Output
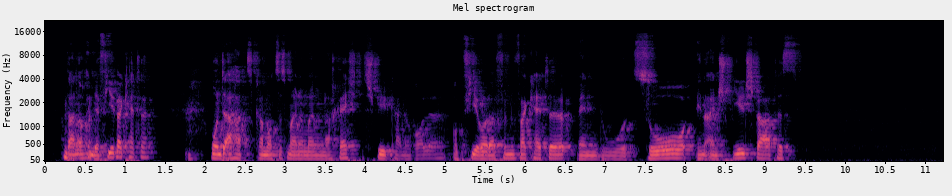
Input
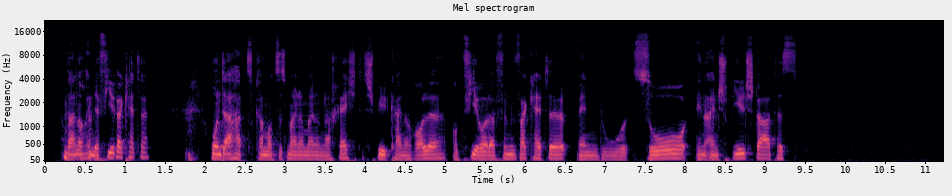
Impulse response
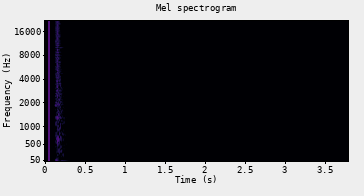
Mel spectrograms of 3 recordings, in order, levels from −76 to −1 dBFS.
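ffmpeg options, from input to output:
-filter_complex "[0:a]asplit=3[a][b][c];[a]afade=t=out:st=4.31:d=0.02[d];[b]acompressor=threshold=-37dB:ratio=10,afade=t=in:st=4.31:d=0.02,afade=t=out:st=5.01:d=0.02[e];[c]afade=t=in:st=5.01:d=0.02[f];[d][e][f]amix=inputs=3:normalize=0[g];[1:a]atrim=start_sample=2205,afade=t=out:st=0.32:d=0.01,atrim=end_sample=14553,asetrate=66150,aresample=44100[h];[g][h]afir=irnorm=-1:irlink=0,volume=4.5dB"

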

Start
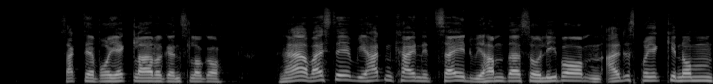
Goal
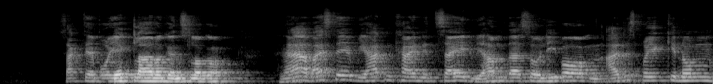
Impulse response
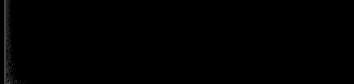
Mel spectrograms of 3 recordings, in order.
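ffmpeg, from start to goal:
-filter_complex "[0:a]asettb=1/sr,asplit=3[a][b][c];[a]atrim=end=1.144[d];[b]atrim=start=1.14:end=2.12,asetpts=PTS-STARTPTS,afade=t=in:d=0.004:c=qsin,afade=t=out:st=0.976:d=0.004:c=qsin,equalizer=f=125:t=o:w=1:g=11,equalizer=f=250:t=o:w=1:g=12,equalizer=f=500:t=o:w=1:g=6,equalizer=f=1k:t=o:w=1:g=7,equalizer=f=2k:t=o:w=1:g=-11,equalizer=f=4k:t=o:w=1:g=9,equalizer=f=8k:t=o:w=1:g=4[e];[c]atrim=start=2.116[f];[d][e]acrossfade=d=0.004:c1=hsin:c2=qsin[g];[g][f]acrossfade=d=0.004:c1=qsin:c2=hsin[h];[1:a]atrim=start_sample=2205,asetrate=22491,aresample=44100[i];[h][i]afir=irnorm=-1:irlink=0,volume=4dB"

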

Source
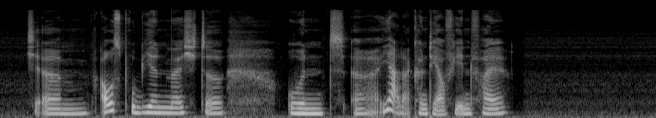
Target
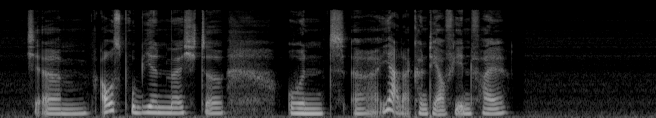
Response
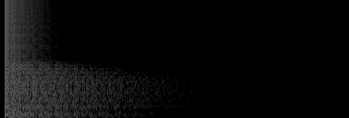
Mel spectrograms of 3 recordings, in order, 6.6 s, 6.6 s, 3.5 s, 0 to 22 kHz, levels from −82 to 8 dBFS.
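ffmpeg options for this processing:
-af "highshelf=f=7.3k:g=8,volume=-6.5dB"

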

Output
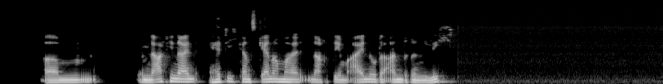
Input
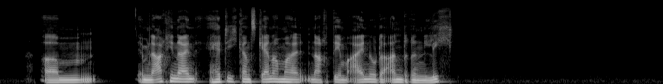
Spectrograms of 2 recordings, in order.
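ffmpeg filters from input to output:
-af "afftdn=nr=32:nf=-32,areverse,acompressor=mode=upward:threshold=-29dB:ratio=2.5,areverse,volume=6.5dB"

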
